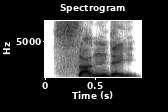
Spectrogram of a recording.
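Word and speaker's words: Sunday: এই যে সান, এই সান যে শব্দটা আছে, এইটাকে পাতলা করতে হয়, অনেক পাতলা ভাবে, সান, মানে যতটা পাতলা করে এই সান শব্দটা উচ্চারণ করা পসিবল হয়।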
